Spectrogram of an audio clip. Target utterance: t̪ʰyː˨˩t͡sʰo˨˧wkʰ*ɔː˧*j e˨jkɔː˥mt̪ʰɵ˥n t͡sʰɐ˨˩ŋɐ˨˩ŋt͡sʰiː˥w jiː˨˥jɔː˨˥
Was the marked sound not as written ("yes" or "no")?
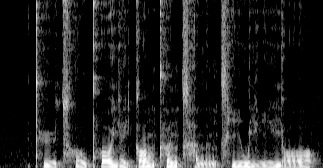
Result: no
